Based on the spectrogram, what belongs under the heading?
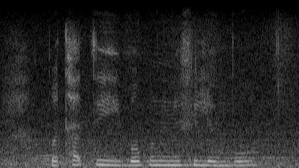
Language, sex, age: Tswana, female, 18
